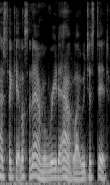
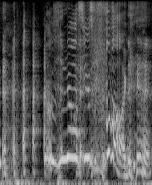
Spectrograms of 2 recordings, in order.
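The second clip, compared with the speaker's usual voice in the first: laughing; much slower than usual. Real, not acted. Reacts to mean impression, laughing.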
